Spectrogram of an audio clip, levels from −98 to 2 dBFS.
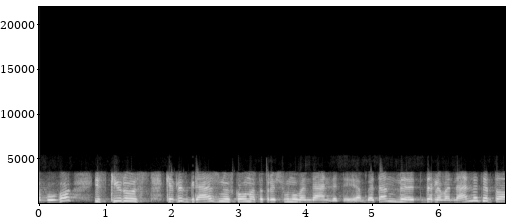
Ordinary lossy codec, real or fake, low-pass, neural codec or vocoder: AAC, 32 kbps; real; 5.4 kHz; none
